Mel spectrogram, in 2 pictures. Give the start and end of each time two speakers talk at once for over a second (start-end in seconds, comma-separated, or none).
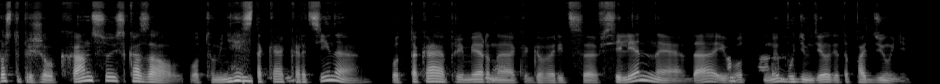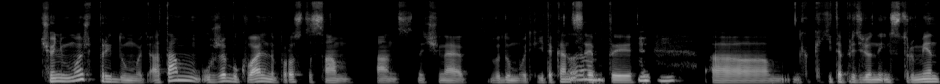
none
